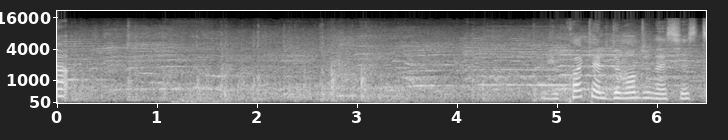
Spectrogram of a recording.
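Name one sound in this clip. Roller skate wheels roll and squeak on a hard floor in an echoing hall.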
